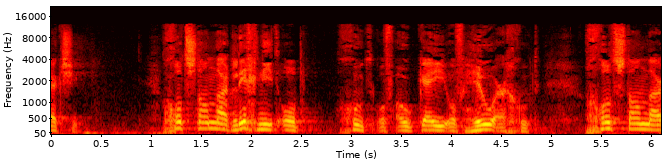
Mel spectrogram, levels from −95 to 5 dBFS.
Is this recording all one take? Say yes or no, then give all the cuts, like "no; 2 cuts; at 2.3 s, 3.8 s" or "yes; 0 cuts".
yes; 0 cuts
